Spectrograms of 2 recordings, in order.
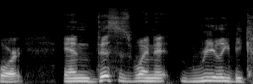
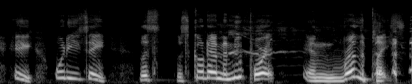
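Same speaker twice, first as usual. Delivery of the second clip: put-on Cleveland accent, pitched up; 8 semitones higher than usual. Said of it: "That's a Cleveland accent".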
